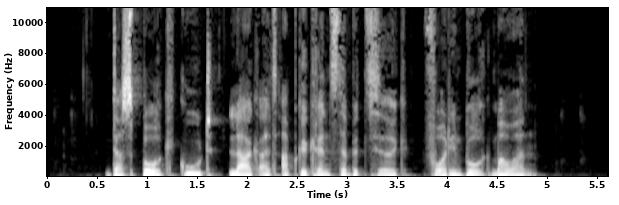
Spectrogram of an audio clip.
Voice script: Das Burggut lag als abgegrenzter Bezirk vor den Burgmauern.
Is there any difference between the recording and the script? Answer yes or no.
no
